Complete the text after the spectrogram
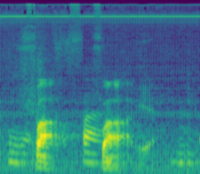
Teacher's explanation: Ringan sekali mungkin tadi Ustaz. Harus dihembuskan angin dulu, nafas dulu baru diiringi dengan suara. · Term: hamasnya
